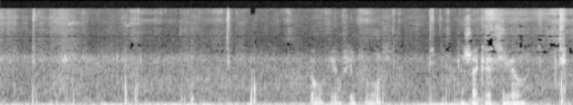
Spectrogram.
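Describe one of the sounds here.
Footsteps crunch softly on a path.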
